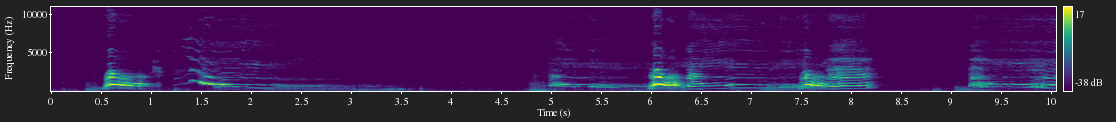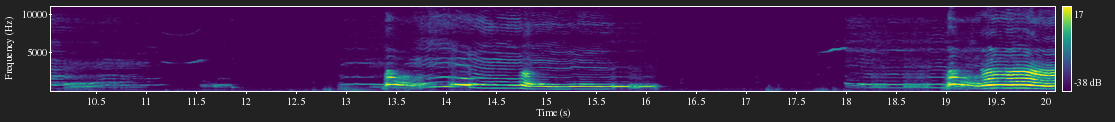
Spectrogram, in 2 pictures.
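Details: Pet dog that normally never barks, vocalizing at night toward another dog, a blue heeler. Bursts of tonal, wavering howl-like yowls with rising and falling pitch, separated by short pauses, plus a few brief yips.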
